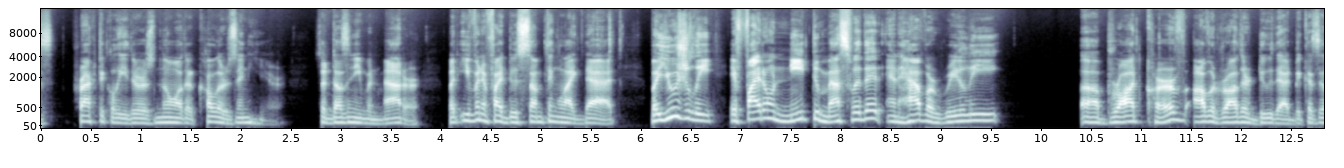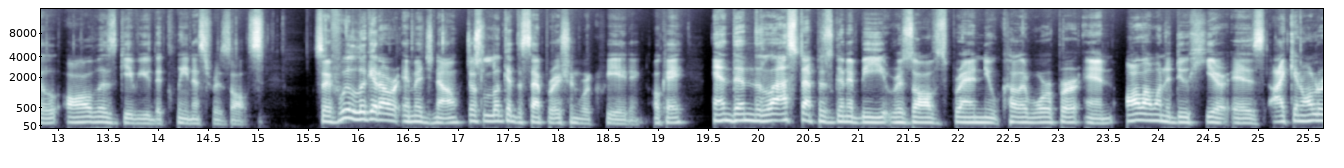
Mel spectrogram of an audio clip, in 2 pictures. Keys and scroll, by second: 4.7 super+d, 5.7 super+z, 11.1 super+d, 15.0 super+i, 15.6 super+i, 15.8 super+d, 16.5 super+2, 17.6 super+2.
